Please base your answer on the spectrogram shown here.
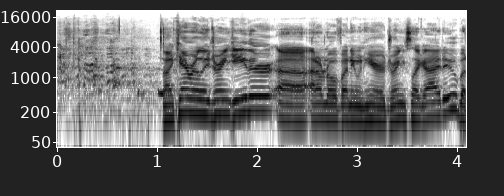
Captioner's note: audience laughing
